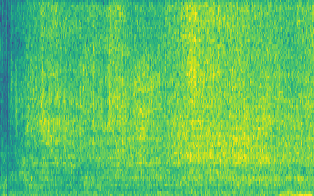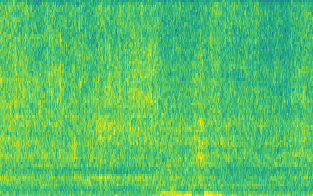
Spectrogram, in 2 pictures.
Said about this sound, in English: Let it fry more before I mix it all together.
